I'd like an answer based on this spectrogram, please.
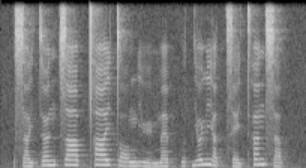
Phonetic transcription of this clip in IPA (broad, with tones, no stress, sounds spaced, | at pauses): s ɐ˨ j t̪ œː˥ n t͡s aː˥ p̚ t̪ʰ aː˥ j t̪ ɔː˨˧ ŋ j yː˨˩ m ɛː˨ p̚ kʷ ɐ˨˥ t̚ j ɵ˥ ɥ j ɐ˨ t̚ s e˨˩ j t̪ʰ ɐ˥ n s ɐ˨ p̚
